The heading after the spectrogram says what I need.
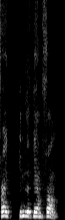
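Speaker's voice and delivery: ordinary delivery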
